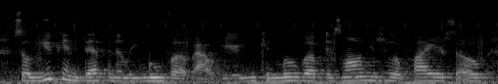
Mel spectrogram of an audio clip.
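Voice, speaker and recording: Against noticeable background noise and audible room echo, a woman with an American accent speaks at a moderate pace. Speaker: vlogger on overseas contracting jobs. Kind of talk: casual vlog talk to camera.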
